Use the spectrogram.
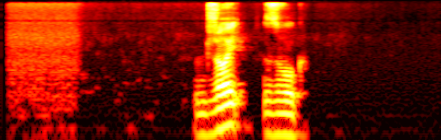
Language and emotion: Russian, neutral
